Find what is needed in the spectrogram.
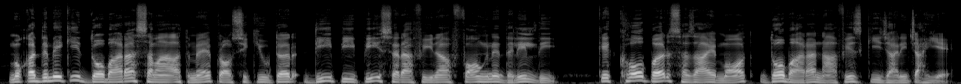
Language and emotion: Urdu, neutral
